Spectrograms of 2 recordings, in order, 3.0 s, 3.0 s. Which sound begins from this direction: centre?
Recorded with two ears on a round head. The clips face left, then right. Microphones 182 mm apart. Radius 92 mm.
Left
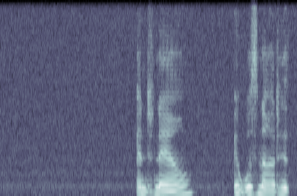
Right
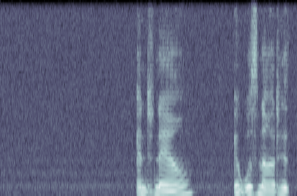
A woman speaking, at 1.4 s.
